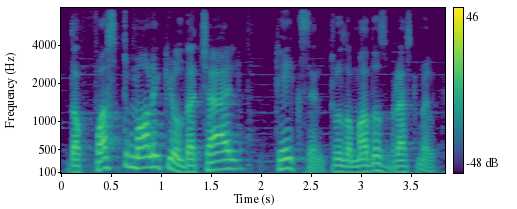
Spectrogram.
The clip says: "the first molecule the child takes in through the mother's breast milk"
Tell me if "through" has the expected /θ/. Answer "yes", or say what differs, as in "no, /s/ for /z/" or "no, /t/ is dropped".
no, /t/ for /θ/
